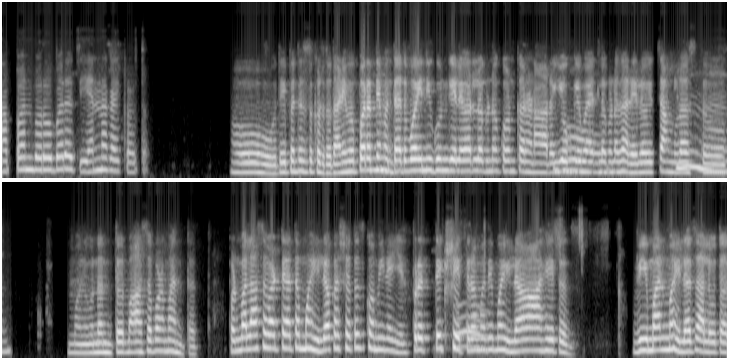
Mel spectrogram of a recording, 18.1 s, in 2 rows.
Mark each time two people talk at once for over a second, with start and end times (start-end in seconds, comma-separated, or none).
none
